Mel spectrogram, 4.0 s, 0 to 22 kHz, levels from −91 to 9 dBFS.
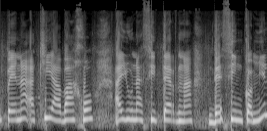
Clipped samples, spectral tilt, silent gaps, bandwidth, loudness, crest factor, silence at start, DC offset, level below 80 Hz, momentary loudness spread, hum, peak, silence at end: under 0.1%; -4.5 dB/octave; none; over 20 kHz; -16 LUFS; 16 dB; 0 s; under 0.1%; -52 dBFS; 4 LU; none; 0 dBFS; 0 s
